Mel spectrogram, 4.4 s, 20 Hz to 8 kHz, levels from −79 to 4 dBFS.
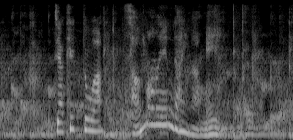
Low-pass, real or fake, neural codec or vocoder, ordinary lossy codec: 7.2 kHz; fake; codec, 16 kHz, 4 kbps, X-Codec, HuBERT features, trained on LibriSpeech; none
